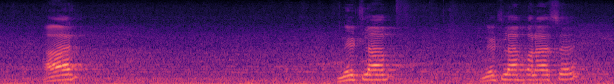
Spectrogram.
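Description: A man speaks through a microphone in short, calm bursts.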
